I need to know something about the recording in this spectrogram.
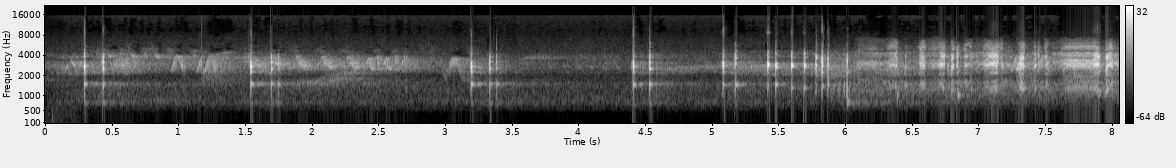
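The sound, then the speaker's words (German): A large, endangered grouse's courtship display: a scatter of sharp dry clicks that speed up into a rapid clattering run, over breathy hissing and faint twittering, with no voices. “Ein mächtiger Hühnervogel, wirklich sehr, sehr hübsch, leider vom Aussterben bedroht, mit einer spektakulären Balz, mit so lustigen, zischenden Geräuschen”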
